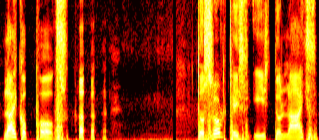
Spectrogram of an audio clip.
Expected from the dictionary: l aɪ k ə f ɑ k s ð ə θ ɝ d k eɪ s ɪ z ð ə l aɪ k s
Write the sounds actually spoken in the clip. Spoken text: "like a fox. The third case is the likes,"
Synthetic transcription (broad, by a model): l aɪ k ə p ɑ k s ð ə s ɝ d k eɪ s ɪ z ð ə l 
